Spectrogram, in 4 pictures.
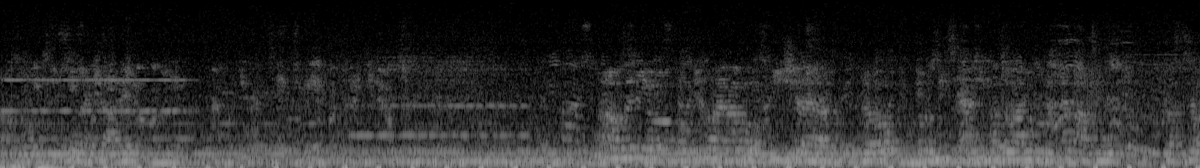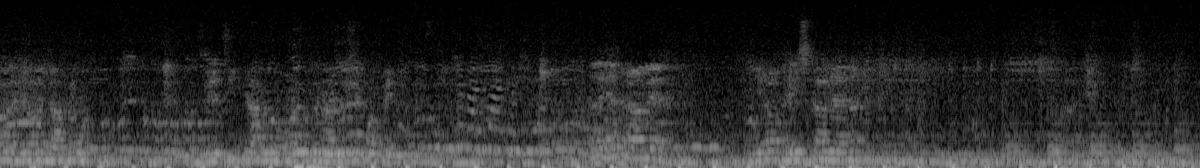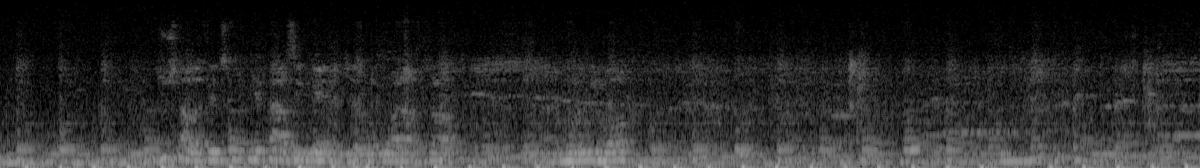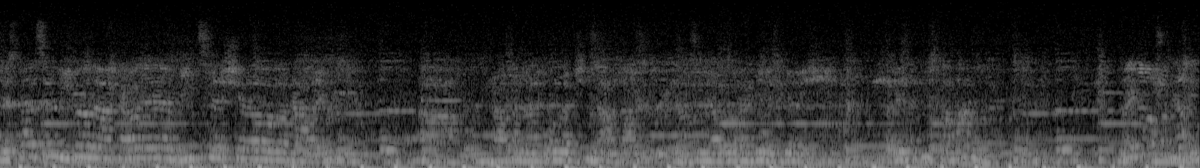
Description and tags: Indistinct ambience of a TV playing in the background.
TV, ambient, television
